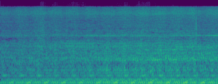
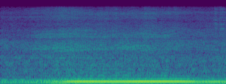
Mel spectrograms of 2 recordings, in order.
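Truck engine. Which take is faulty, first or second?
first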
